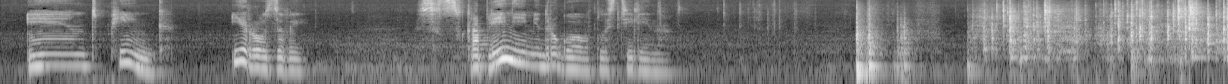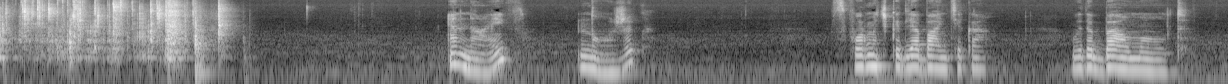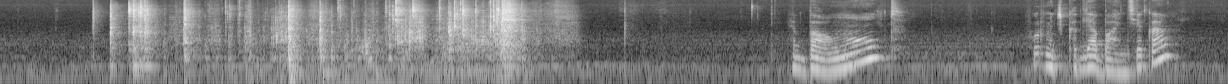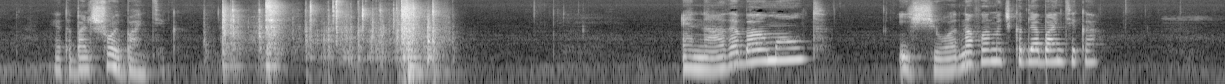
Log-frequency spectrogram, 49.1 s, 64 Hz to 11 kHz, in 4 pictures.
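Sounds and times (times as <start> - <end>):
crinkly packaging rustling: 6.3 - 14.7, 25.6 - 30.4, 39.2 - 41.4
plastic toy pieces clattering: 9.7 - 14.7, 25.5 - 30.1, 38.9 - 41.4.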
